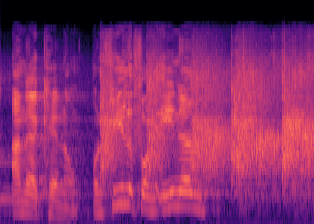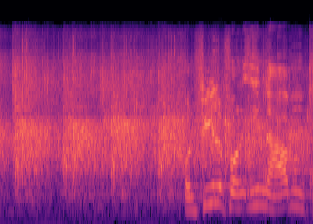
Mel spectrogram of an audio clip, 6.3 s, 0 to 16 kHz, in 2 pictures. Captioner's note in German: Beifall bei der CDU und dem BÜNDNIS 90/DIE GRÜNEN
